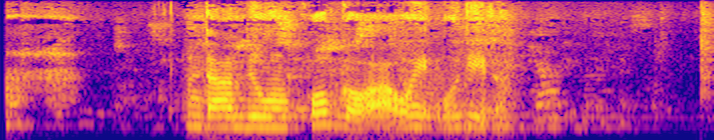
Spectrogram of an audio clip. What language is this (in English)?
Kinyarwanda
